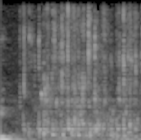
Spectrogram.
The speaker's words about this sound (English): Pouring of the tea.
